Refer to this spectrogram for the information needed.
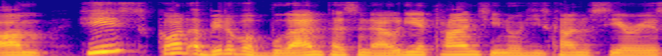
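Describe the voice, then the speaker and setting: A man at medium pitch and a very fast pace. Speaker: anime reviewer. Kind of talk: video review monologue. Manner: mumbling; casual, rambling with self-corrections.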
